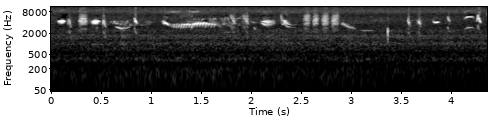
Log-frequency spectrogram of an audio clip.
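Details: A common linnet sings on a dune: a fast, high twittering run of varied chirps with one drawn-out warbled note, over a steady low rumble of wind or surf.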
